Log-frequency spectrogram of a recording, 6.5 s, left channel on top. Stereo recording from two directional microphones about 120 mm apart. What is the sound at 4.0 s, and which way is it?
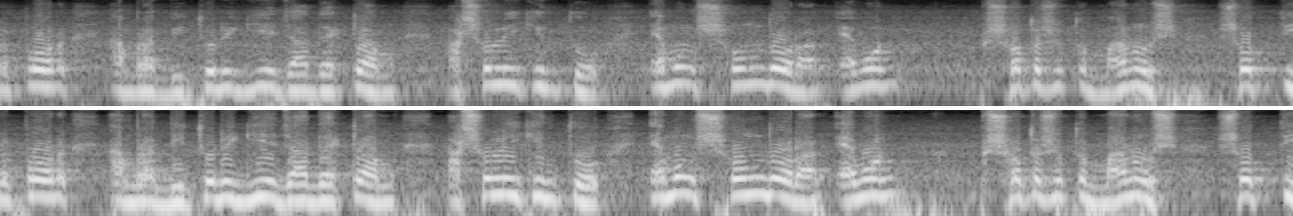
Speech, 80° right.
